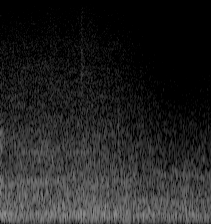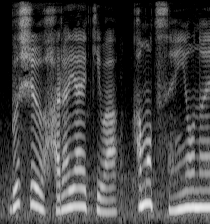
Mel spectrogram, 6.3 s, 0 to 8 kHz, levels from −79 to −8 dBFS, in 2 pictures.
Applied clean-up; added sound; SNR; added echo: none; none; none; none.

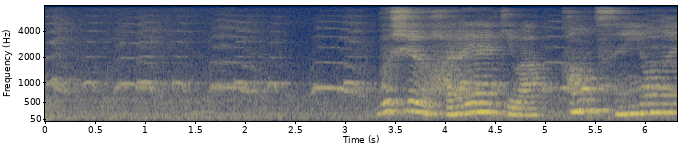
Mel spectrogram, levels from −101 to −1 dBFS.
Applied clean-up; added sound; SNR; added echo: none; Bird; 13 dB; reverberation time 0.7 s.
